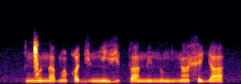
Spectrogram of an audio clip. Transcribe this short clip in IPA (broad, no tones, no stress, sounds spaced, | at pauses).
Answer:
ŋ͡ǀ ʊ n a b ã qʷ e bʲ ʊ ŋ ĩ vʲ u t̪ a n ĩ n u ŋ i ŋ ã x ɛ ʎ a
